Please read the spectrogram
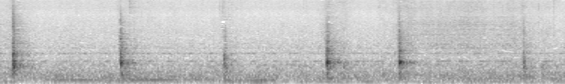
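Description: Metal spatula cutting a steamed egg slab into pieces in a nonstick kadai, its edge knocking sharply on the pan six times, roughly once a second.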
